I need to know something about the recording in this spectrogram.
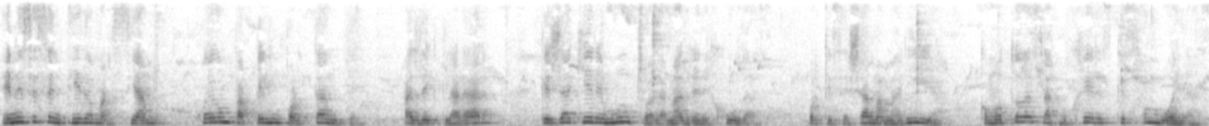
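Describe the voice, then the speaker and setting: Slow, mellow woman narrator in echo. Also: mid-range voice, gravelly, highs cut off. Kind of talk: scripted narration of religious radio drama. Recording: roomy, echoing voice track.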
